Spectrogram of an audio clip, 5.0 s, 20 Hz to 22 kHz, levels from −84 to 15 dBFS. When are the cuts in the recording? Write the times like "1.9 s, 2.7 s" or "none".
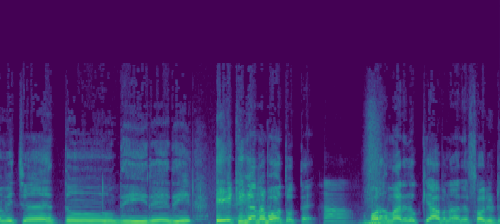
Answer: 3.5 s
